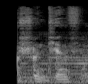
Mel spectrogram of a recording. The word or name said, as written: shuntian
